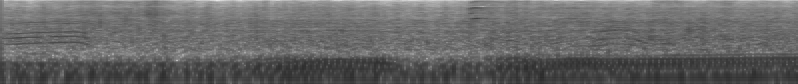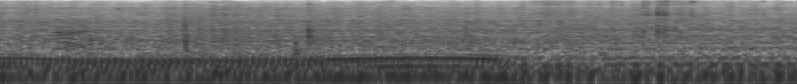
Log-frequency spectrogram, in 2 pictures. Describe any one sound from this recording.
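A quad bike engine revs up and down.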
